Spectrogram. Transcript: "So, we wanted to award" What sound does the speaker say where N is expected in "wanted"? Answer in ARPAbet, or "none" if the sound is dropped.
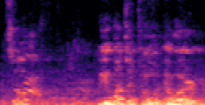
N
